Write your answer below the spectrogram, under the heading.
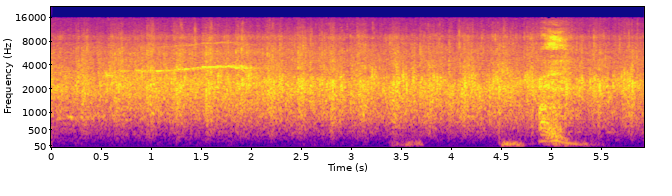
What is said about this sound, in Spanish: Démosle un aplauso al Señor, aleluya.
